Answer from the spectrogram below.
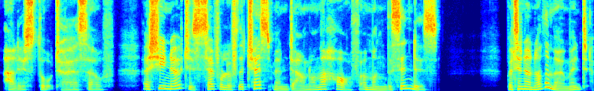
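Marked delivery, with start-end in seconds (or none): none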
